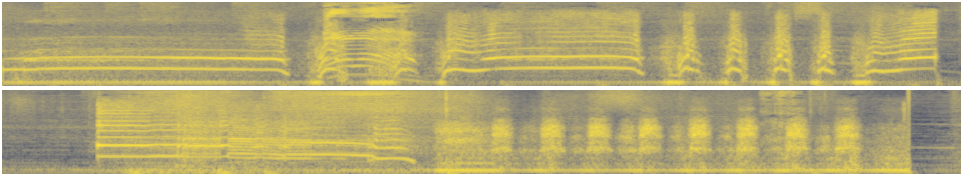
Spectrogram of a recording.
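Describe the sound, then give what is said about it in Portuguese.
A person imitates a howl, drawing out long wavering vocal tones that rise and fall, then breaks into a run of short choppy yelps before settling into a last sustained, pulsing howl. “Ô, é, tô uivando aqui, ó.”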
